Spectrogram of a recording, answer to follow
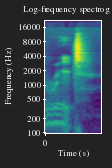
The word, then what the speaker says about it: route: would need to know the route or route depending on your chosen pronunciation well we got this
